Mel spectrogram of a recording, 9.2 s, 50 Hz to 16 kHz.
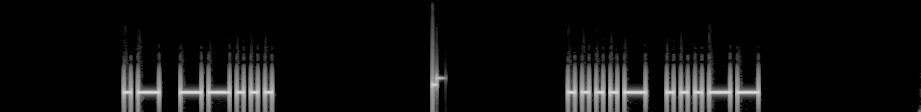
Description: Morse code, heard as a keyed tone, about 17 wpm, 700 Hz. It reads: A7 43
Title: Common Cut Numbers - 2-Digit 17wpm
